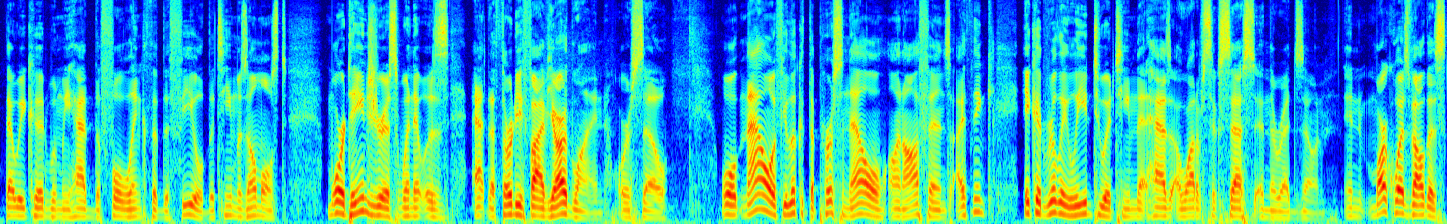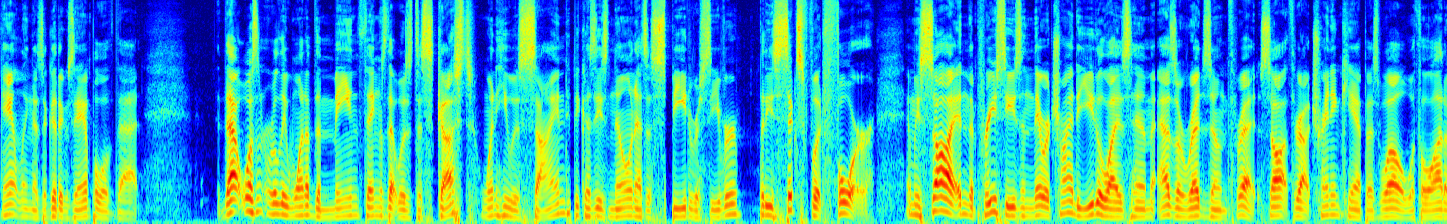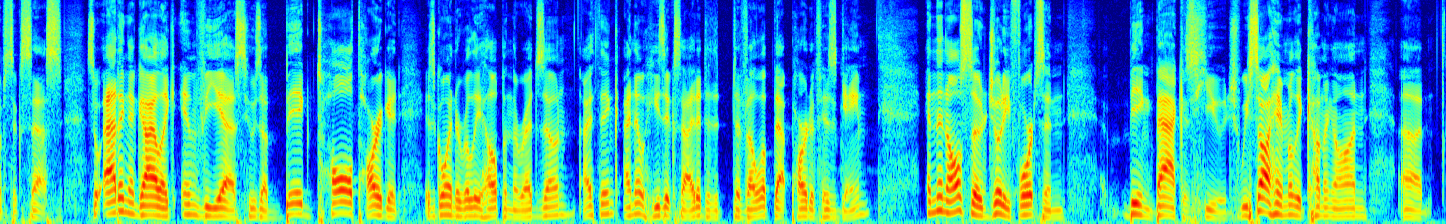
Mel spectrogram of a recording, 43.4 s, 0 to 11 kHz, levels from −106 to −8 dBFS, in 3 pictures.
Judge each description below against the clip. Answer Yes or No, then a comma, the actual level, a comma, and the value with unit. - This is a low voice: Yes, low, 125 Hz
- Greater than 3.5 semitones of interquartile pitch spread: Yes, average, 3.9 semitones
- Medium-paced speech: No, fast, 240 wpm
